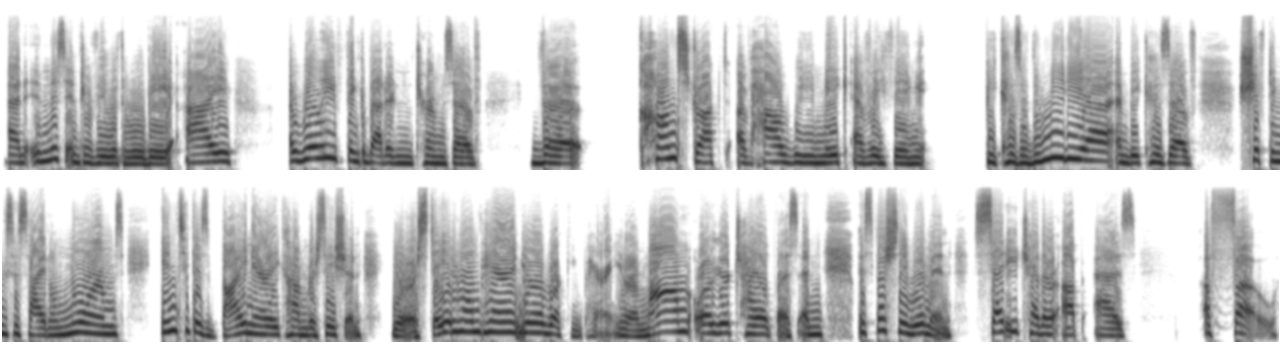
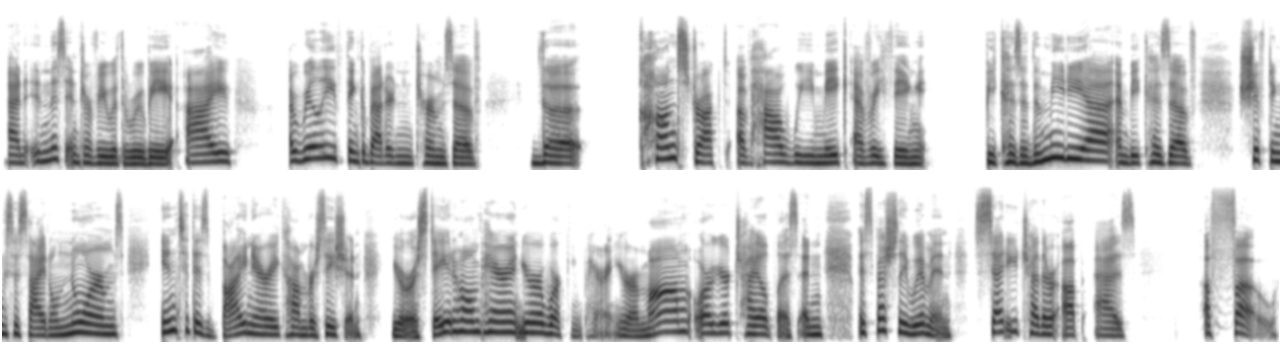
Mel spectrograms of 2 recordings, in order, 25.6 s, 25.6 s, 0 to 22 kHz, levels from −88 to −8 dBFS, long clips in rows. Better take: second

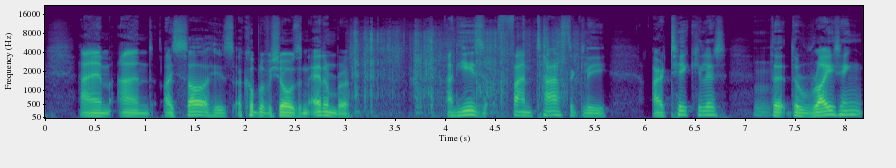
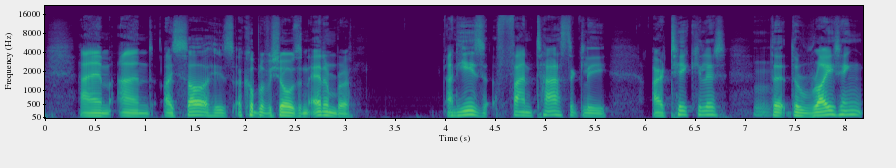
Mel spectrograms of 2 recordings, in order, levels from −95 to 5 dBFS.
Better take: second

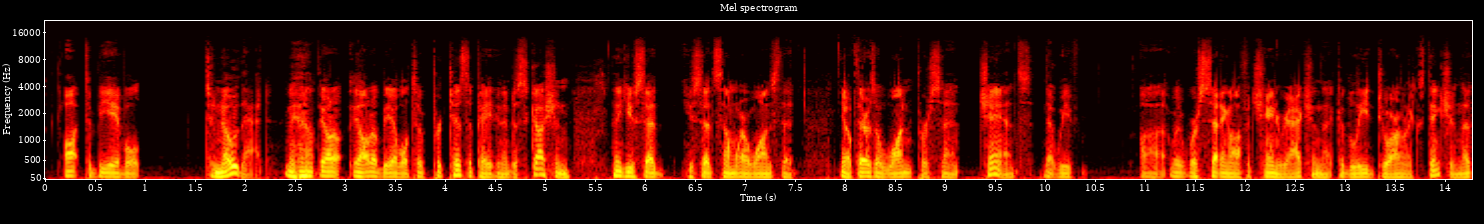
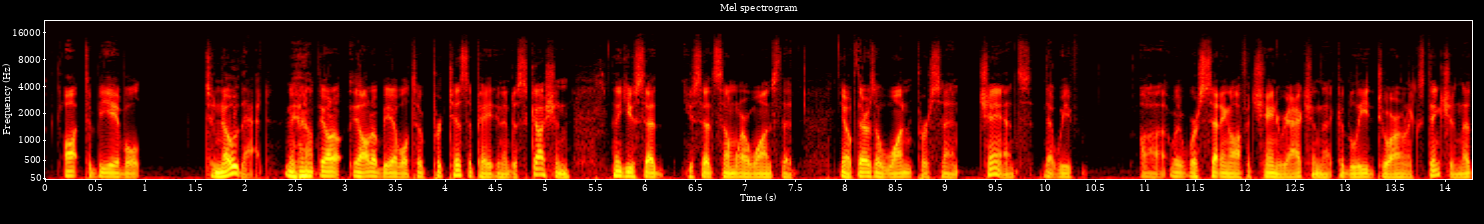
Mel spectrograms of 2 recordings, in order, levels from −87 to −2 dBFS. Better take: second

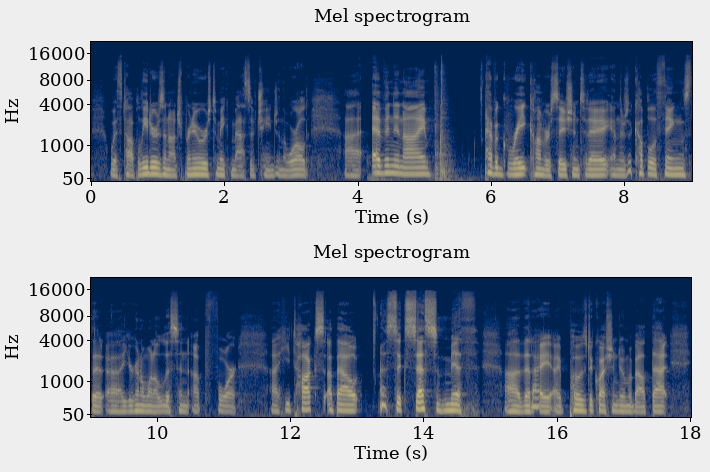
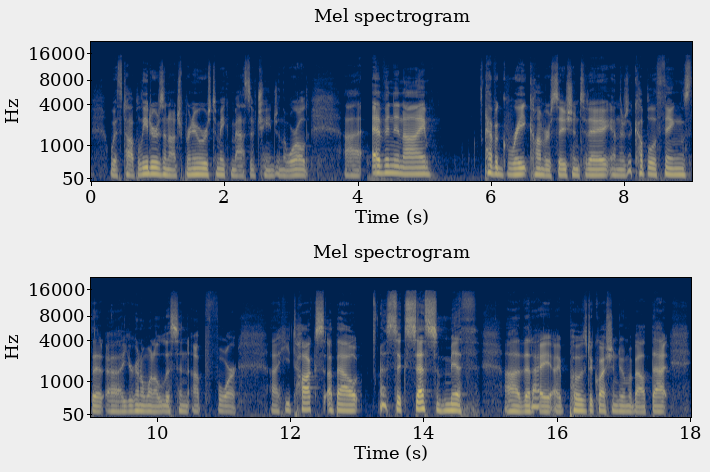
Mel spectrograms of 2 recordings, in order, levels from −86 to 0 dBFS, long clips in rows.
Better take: second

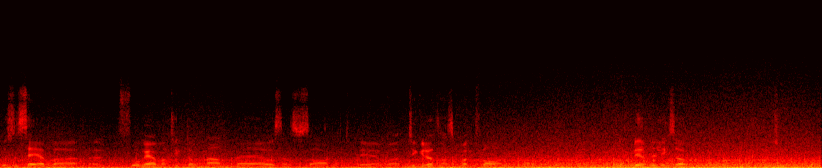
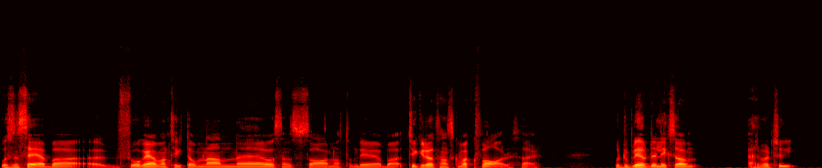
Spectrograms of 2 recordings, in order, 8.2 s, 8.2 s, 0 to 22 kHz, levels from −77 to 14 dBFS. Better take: second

